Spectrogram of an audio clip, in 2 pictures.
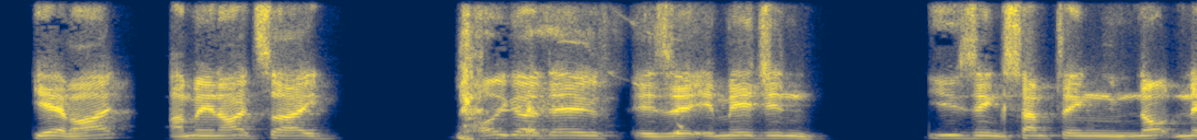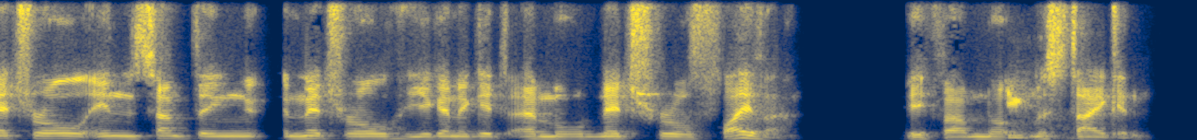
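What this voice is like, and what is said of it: Put-on Australian accent. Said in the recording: “that's my best Australian accent”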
